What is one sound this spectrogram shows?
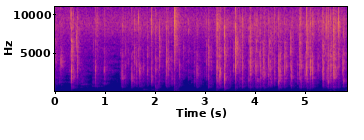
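Seeds sizzle and pop sharply in hot oil.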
